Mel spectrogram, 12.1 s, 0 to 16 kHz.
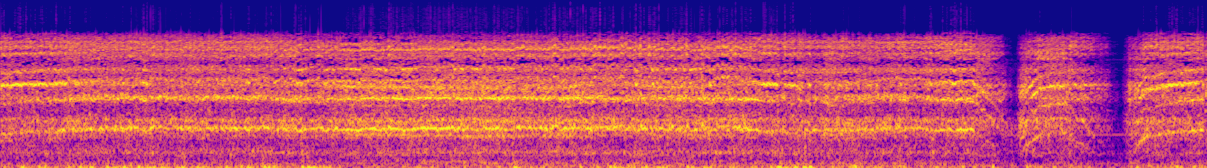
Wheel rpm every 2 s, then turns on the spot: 90, 230, 210, 220, 210, 120.
none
